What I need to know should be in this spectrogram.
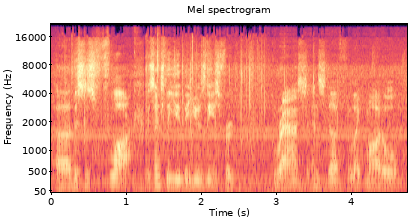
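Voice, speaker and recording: A man's voice: a little high, normal speed, noisy background. A man hosting a hobby craft video, chatting informally and explaining things in a self-deprecating way. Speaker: host of a craft and painting video. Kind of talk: casual chat, explaining a hobby project.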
